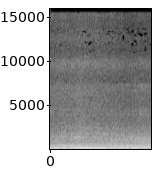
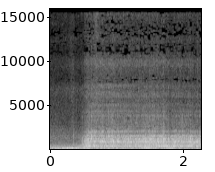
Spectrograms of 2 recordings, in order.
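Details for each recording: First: Honda Beat DX 2020-2021 scooter CVT after repair and reassembly with rollers and V-belt fitted, rear wheel spun: smooth even whirr and steady hum with no crackle or grinding, only normal bearing sound. Normal CVT running. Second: Honda Beat DX 2020-2021 scooter, engine off, rear wheel turned by hand with CVT cover removed: coarse gritty srok-srok whirring and scraping from the CVT, judged 90% a worn pulley bearing. Worn pulley bearing.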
